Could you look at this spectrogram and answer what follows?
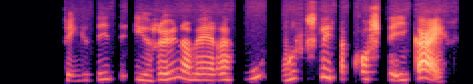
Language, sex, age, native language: Icelandic, female, 60-69, Danish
